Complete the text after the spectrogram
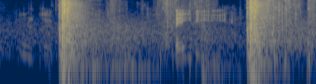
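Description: A rifle fires two loud single shots that echo.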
